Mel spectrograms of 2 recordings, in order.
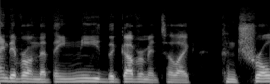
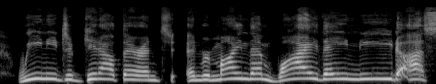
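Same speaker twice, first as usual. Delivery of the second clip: play-acted shrill commanding yell, very high pitched; 10 semitones higher than usual. Retelling how a man yelled at his subordinates, imitating a man yelling. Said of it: "And he's like yelling at them".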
